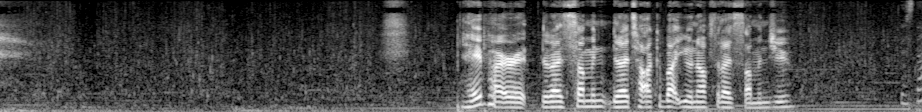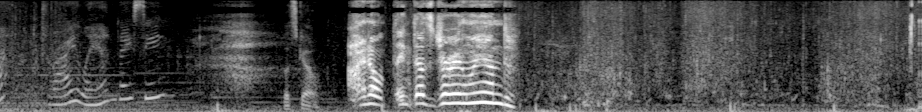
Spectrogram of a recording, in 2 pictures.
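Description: Water splashes as animals wade through it.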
